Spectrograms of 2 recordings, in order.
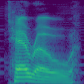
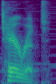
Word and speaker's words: tarot: do it now tarot tarot cards not teret come on alkash you pronounced it wrong all right all right I did a Tarot cards all right all right I said it wrong okay um the tea is silent anyone ever anyone here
